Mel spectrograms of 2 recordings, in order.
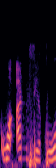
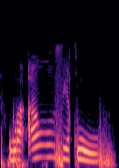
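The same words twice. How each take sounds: First: The n is pronounced clearly and fully. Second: The n is hidden with a nasal sound. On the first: The speaker calls it wrong. "that would make it a clear noon" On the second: The speaker calls it right. "we're going to read it with a nasal sound"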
